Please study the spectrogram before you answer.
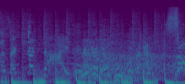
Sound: laughing

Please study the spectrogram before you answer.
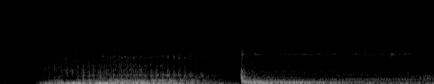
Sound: dinosaur growls

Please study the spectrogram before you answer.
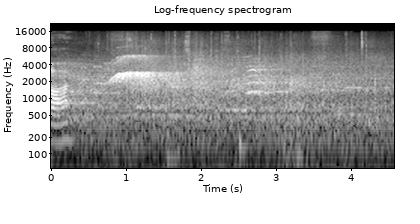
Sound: audience applauding

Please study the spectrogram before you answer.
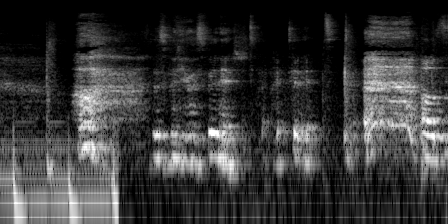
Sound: sighs

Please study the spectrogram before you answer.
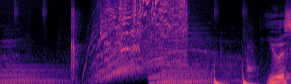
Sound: fast-forward screeching

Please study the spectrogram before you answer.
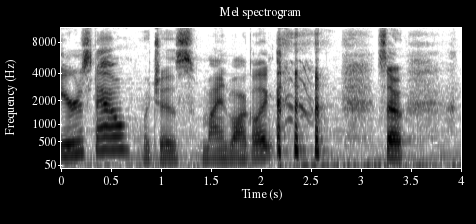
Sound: laughs

